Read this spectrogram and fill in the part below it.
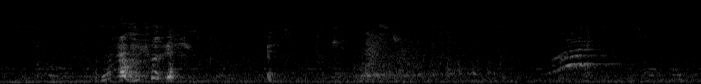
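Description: Young monkeys squeal and shriek as they scuffle.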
